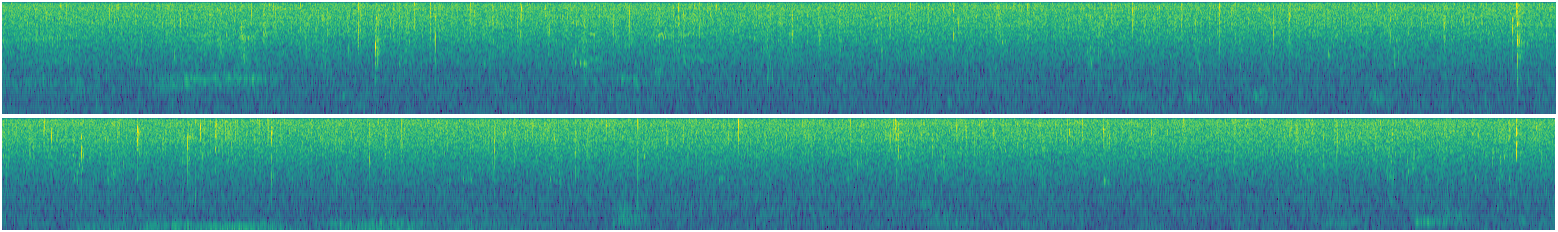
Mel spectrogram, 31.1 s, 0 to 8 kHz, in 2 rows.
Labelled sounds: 6.1	6.5	humpback whale, 0.78 to 1.1 kHz

